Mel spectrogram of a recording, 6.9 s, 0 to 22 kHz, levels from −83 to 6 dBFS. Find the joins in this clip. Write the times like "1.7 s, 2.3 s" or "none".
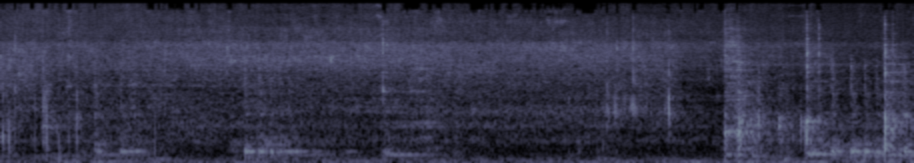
none

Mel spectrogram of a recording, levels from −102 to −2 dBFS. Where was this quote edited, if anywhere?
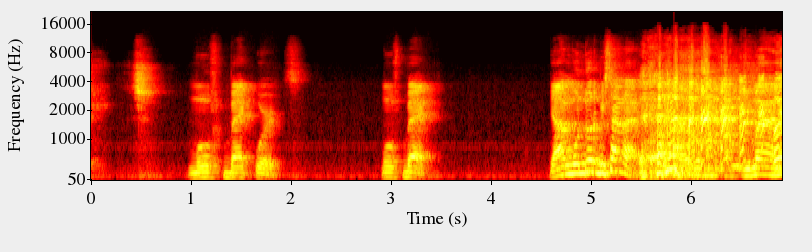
none

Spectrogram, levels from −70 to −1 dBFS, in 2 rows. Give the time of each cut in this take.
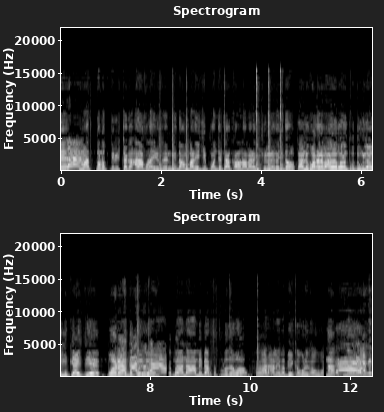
8.4 s, 11.6 s

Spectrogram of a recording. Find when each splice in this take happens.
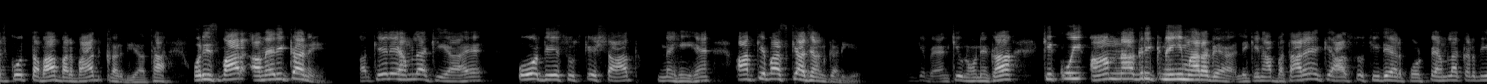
9.4 s

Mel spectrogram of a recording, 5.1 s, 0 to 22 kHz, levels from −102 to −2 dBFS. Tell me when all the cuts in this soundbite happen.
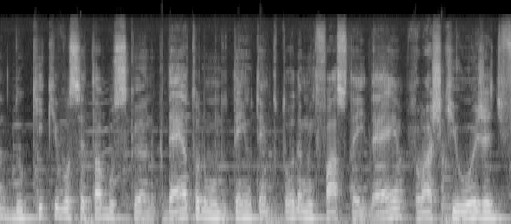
1.6 s, 4.1 s

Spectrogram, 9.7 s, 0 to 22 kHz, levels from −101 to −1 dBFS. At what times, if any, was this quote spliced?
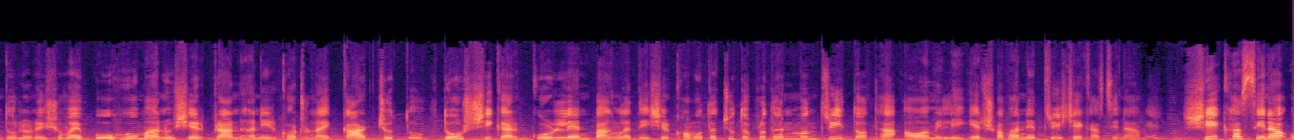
8.8 s

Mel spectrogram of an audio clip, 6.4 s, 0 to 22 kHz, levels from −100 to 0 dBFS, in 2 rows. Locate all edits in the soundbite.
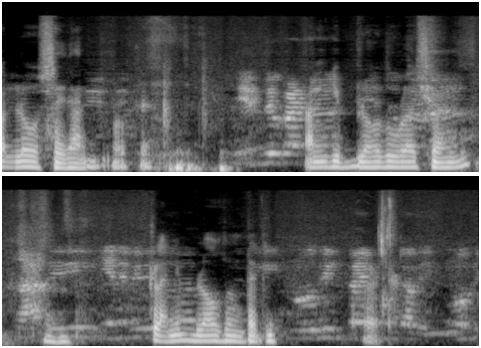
none

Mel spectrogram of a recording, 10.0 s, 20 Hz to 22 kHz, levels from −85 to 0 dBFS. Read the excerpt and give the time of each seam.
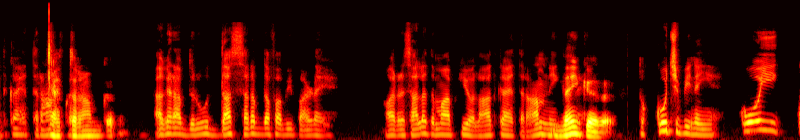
none

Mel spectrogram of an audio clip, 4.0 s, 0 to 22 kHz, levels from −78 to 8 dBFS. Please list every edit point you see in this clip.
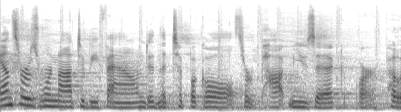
none

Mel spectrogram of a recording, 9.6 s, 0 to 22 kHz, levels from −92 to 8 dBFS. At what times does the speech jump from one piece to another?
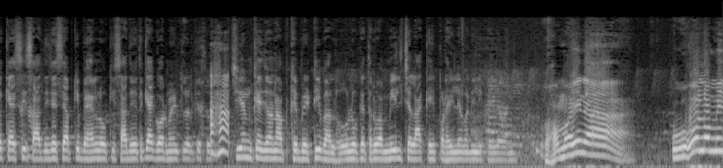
3.1 s

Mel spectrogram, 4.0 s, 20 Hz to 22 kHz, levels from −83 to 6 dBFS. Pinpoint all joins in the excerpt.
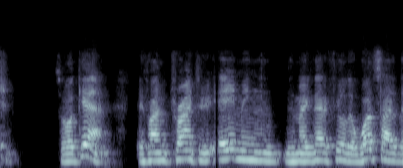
2.1 s

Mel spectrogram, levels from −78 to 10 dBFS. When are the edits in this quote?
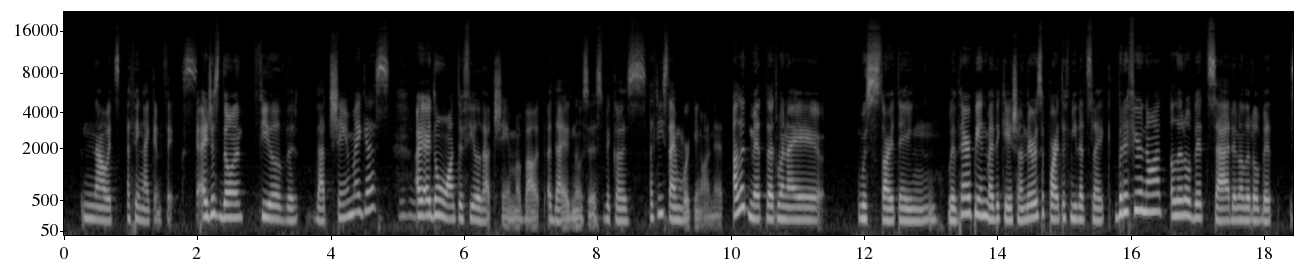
2.0 s, 9.9 s

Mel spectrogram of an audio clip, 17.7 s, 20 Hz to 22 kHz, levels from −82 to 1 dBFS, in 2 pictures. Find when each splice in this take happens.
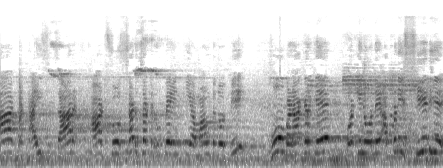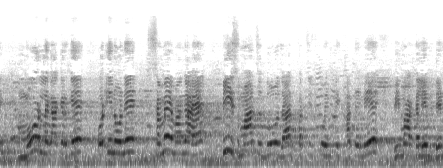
none

